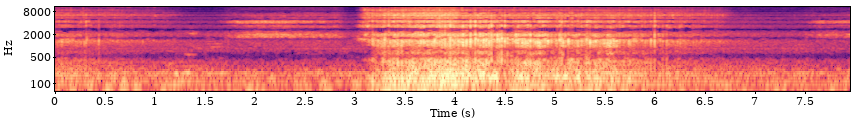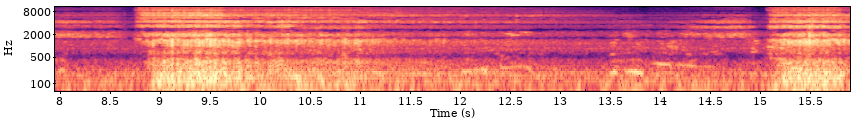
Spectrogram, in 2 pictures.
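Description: Loud, rough snores recur every several seconds between quieter stretches of breathing, typical of snoring during sleep.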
